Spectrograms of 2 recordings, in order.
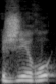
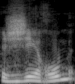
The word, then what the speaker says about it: Géraud: m'en dises plus sur ton prénom, Géraud, et non pas Jérôme. Ça s'écrit Géraud, G-E-R-A-U-D.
